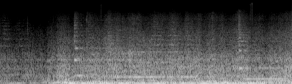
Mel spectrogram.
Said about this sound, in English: And he gets onto the subway train.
